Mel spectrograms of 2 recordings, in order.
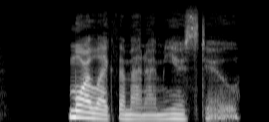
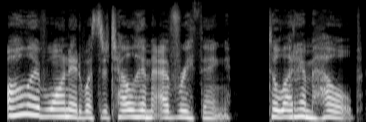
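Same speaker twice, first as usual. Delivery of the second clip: ordinary delivery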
